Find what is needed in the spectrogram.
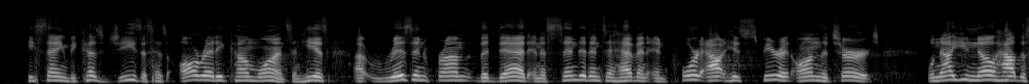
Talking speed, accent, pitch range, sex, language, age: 190 wpm, American, 160-200 Hz, male, English, 30-49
